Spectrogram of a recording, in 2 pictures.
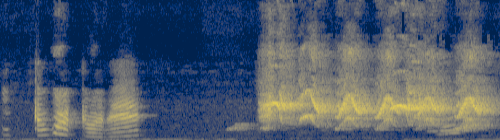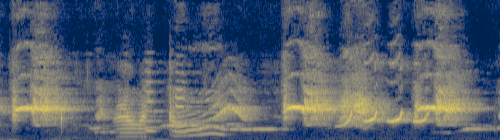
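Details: Pet Indian ringneck parakeet, a talking parrot, giving a dense run of sharp squawks, chattering notes and rapid warbling whistles that wobble up and down, with short pauses between bursts.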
